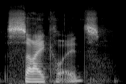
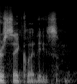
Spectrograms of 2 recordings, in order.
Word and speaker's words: Cyclades: So the next one, and this one came at a crashing collision over our board game weekend, and that is how I fondly pronounce Cyclades. – Cyclades. – Is probably the actual. I call it Cyclades, and I've kind of like stuck with that at this point. – It's pretty sure Cyclades.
